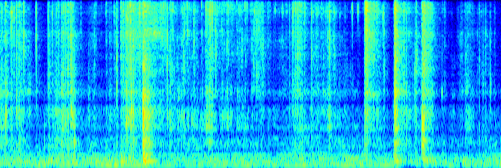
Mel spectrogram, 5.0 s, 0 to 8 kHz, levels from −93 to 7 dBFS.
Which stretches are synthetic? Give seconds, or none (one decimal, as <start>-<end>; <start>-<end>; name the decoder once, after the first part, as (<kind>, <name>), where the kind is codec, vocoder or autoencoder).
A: 0.0-1.6 (codec, SNAC); 2.6-5.0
